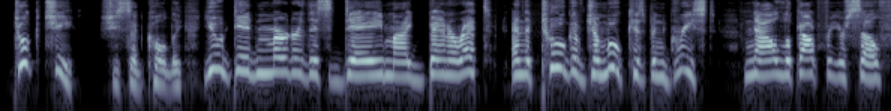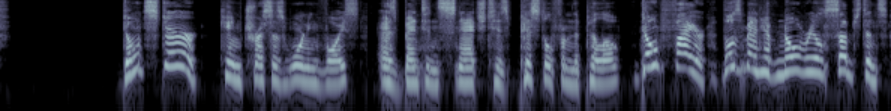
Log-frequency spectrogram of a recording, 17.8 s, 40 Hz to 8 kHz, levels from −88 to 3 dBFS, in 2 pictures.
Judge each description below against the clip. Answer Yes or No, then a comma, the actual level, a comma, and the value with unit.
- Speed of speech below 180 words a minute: Yes, average, 155 wpm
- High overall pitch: Yes, high, 220 Hz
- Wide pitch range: Yes, wide, 6.8 semitones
